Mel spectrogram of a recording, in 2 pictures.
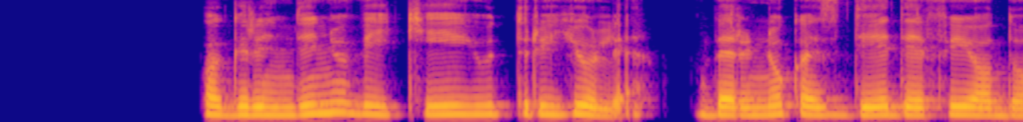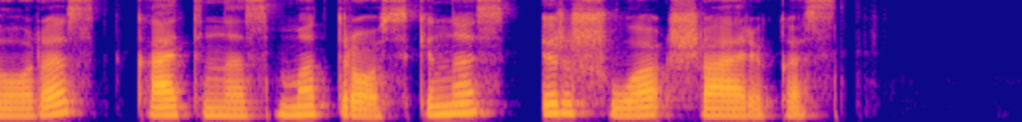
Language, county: Lithuanian, Kaunas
